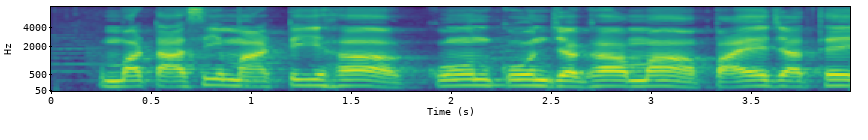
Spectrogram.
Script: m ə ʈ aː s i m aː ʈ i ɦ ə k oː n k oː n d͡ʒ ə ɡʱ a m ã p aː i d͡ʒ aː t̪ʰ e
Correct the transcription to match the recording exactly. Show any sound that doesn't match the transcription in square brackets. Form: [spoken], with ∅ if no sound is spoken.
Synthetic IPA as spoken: m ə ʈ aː s i m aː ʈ i ɦ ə k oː n k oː n d͡ʒ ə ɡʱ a m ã p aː [e] d͡ʒ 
